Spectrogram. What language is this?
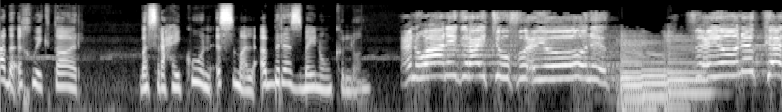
Arabic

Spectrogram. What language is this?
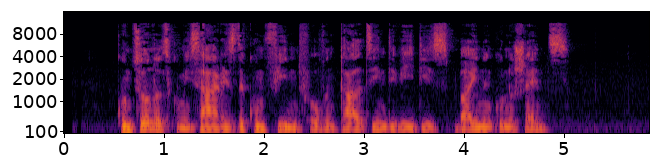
Romansh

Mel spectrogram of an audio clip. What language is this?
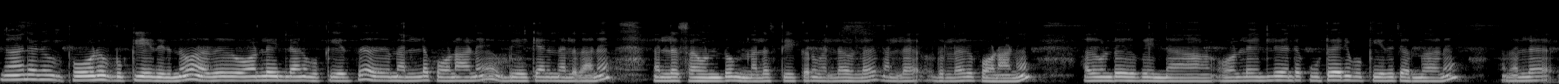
Malayalam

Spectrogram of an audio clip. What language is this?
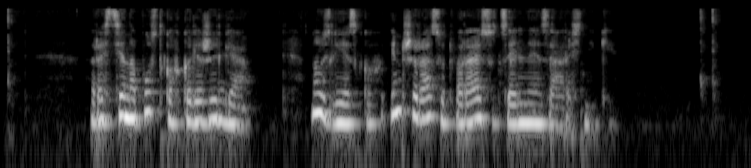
Belarusian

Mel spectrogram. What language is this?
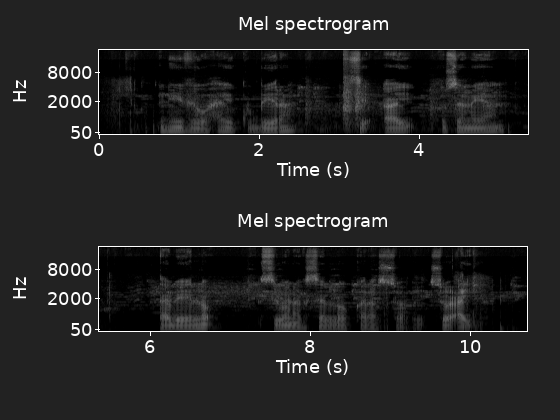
Somali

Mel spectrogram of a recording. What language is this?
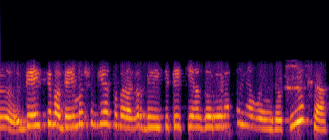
Kashmiri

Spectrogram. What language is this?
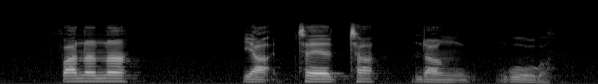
Venda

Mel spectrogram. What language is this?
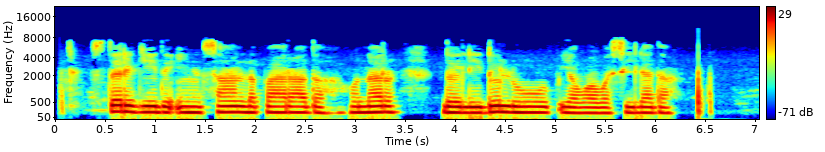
Pashto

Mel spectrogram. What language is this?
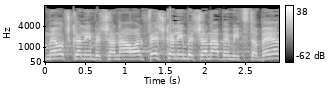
Hebrew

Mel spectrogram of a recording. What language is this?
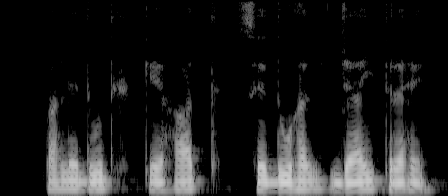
Magahi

